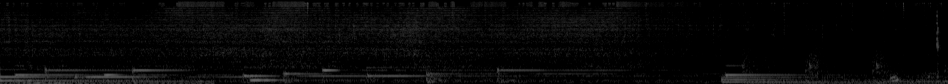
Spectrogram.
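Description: Pesarattu, a moong dal dosa batter, sizzles softly on a hot pan over a medium flame. The quiet, even crackle runs throughout beneath gentle background music.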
